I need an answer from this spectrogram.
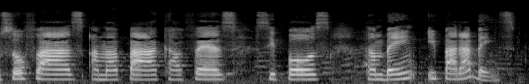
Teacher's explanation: Acentue-se as palavras oxítonas. A tonicidade recai sobre a última sílaba terminadas em as, es, os, em e ens.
